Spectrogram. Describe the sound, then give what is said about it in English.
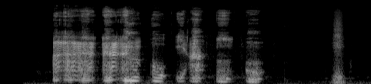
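A squeeze box sound effect: about seven short, wheezy, grunting bursts in quick uneven succession, fairly loud, then a brief pause and one final squeeze. “It's the squeeze box sound.”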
